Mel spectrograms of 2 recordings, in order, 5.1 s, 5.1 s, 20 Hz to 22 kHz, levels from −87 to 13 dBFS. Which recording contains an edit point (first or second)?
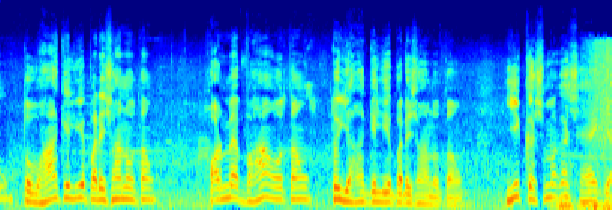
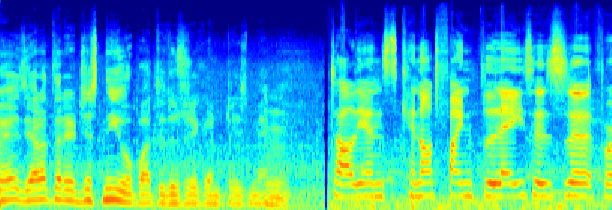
second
